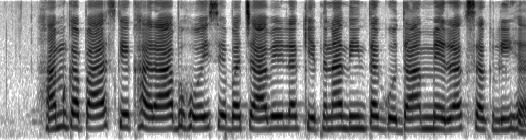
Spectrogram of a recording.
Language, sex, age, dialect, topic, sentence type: Magahi, female, 31-35, Western, agriculture, question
